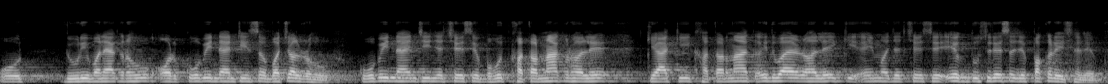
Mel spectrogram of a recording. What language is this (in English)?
Maithili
